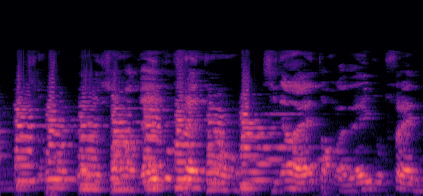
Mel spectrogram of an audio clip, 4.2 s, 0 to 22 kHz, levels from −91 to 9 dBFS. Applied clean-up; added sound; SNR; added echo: classical method WPE with log-MMSE.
